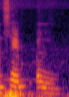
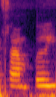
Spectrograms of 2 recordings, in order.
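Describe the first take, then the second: First: "sampel" said softer as SEM-pel; sampel as sempel. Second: "sampel" pronounced SAM-pel, open ah. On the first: Participant ruling out a reading, soft sampel as SEM-pel. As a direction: say "sampel" with first vowel eh. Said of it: "bukan sampel". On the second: Participant summing up the right reading, sampel with ah. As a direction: say "sampel" with ah in the first syllable. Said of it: "tetap sampel kita membacanya". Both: Shown as a demonstration.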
